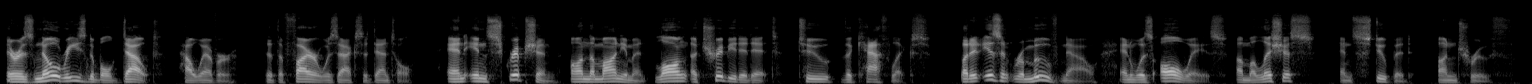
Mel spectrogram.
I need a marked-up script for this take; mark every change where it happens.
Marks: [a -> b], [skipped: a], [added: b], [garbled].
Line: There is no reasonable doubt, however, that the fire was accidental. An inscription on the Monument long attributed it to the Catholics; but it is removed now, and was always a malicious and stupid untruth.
There is no reasonable doubt, however, that the fire was accidental. An inscription on the Monument long attributed it to the Catholics; but it [is -> isn't] removed now, and was always a malicious and stupid untruth.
